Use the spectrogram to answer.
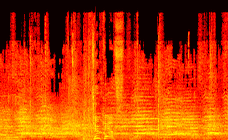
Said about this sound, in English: The crowd firmly in the corner of Chance Prophet.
